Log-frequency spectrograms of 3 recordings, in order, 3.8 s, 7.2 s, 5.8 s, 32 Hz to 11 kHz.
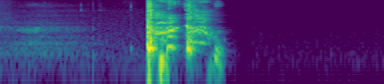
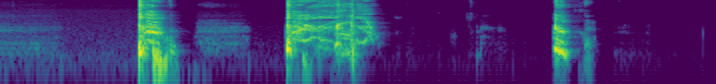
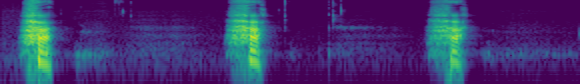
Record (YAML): cough_length: 3.8 s
cough_amplitude: 32768
cough_signal_mean_std_ratio: 0.22
three_cough_length: 7.2 s
three_cough_amplitude: 32768
three_cough_signal_mean_std_ratio: 0.27
exhalation_length: 5.8 s
exhalation_amplitude: 32357
exhalation_signal_mean_std_ratio: 0.25
survey_phase: alpha (2021-03-01 to 2021-08-12)
age: 45-64
gender: Male
wearing_mask: 'No'
symptom_cough_any: true
symptom_onset: 3 days
smoker_status: Never smoked
respiratory_condition_asthma: false
respiratory_condition_other: false
recruitment_source: Test and Trace
submission_delay: 1 day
